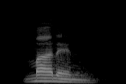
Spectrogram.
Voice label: "manent", latin; santillana

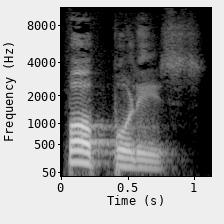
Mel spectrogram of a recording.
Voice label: "populis", latin; santillana

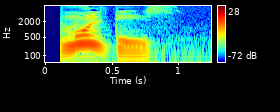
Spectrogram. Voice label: "multis", latin; santillana

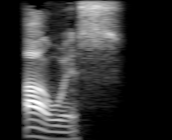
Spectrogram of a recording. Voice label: "aves", latin; santillana

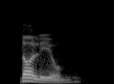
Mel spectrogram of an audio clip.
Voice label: "dolium", latin; santillana

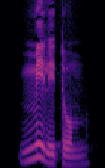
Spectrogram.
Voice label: "militum", latin; santillana

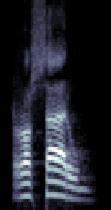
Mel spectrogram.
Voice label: "rosarum", latin; santillana

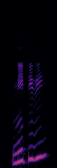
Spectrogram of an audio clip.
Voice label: "nitidi", Latin; santillana

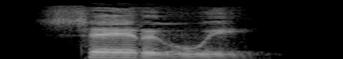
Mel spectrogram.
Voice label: "servi", Latin; santillana

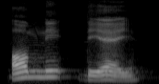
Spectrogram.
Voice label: "omni Diei", Latin; santillana

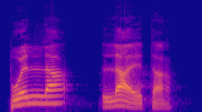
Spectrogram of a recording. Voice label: "puella laeta", Latin; santillana

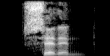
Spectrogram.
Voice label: "sedent", latin; santillana

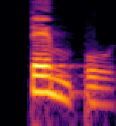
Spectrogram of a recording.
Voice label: "tempus", latin; santillana

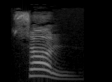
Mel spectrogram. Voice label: "sol", Latin; santillana

